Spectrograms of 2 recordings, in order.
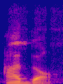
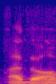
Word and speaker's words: Adam: Lulu, on prononce le nom Adam.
